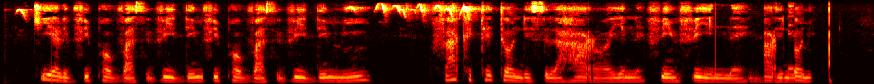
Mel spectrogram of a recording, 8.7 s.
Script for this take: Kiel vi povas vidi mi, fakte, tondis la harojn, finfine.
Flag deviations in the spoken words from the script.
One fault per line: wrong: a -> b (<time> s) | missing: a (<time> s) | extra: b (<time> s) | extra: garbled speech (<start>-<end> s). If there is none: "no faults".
extra: vi povas vidi (2.1 s)
extra: garbled speech (7.5-8.1 s)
